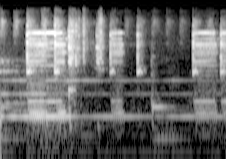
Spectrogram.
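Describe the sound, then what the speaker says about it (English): A new mobile phone plays an electronic ringtone during a committee meeting, a chirpy melodic pattern of short bright notes repeating in bursts over a few seconds at moderate volume. "I've got a new phone and I don't know how to switch it off."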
